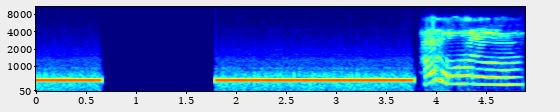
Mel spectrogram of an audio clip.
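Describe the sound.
A steady ringback tone sounds twice, a short burst then a longer one separated by silence, before a voice answers the call.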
